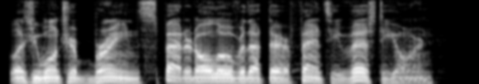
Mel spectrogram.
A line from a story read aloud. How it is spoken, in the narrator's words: the man growled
